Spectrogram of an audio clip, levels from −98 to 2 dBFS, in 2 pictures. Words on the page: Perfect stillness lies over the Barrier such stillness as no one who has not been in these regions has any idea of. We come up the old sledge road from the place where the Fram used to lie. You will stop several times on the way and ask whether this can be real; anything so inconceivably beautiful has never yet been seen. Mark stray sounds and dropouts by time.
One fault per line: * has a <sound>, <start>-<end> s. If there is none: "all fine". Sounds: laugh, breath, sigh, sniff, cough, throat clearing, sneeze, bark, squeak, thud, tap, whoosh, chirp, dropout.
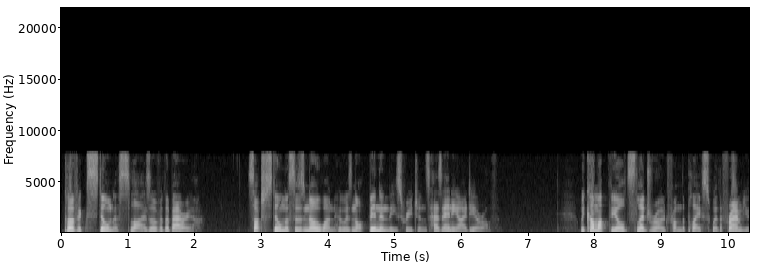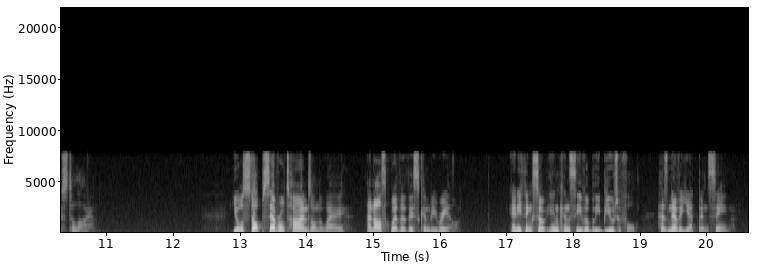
all fine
